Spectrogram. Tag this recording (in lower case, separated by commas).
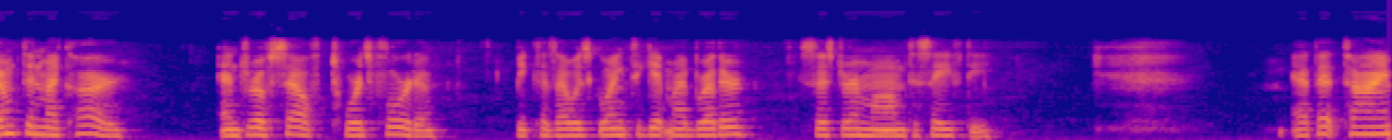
speech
